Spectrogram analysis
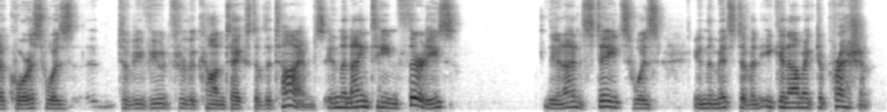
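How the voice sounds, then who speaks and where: A man presenting a history lecture in a measured, deliberate way, pausing for emphasis. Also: medium pitch, sharp tone.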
